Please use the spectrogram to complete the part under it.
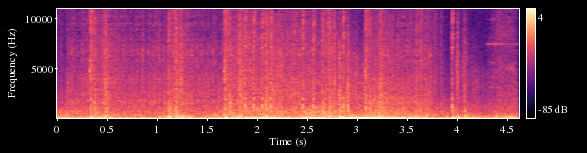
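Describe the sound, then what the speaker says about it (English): Rapid aircraft cannon fire in the video game Warplanes, an A6M3, with single shots and steady bursts of cannon-like booms over a constant rumbling engine drone. "you can hear that single shot, single shot, single shot, burst, bang, bang, bang, bang, bang"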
